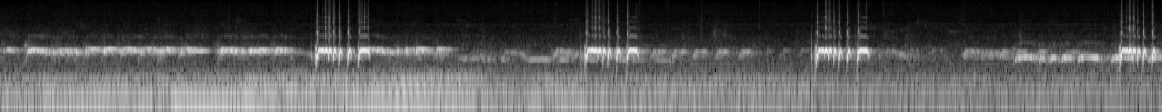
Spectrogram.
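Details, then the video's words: Zebra dove singing, meant to set other doves calling: four bursts of quick, staccato cooing notes spaced roughly every two to three seconds, linked by sustained mid-pitched tones and soft low rumbling. "Cocok untuk terapi semua jenis perkutut pasti nyamber"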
